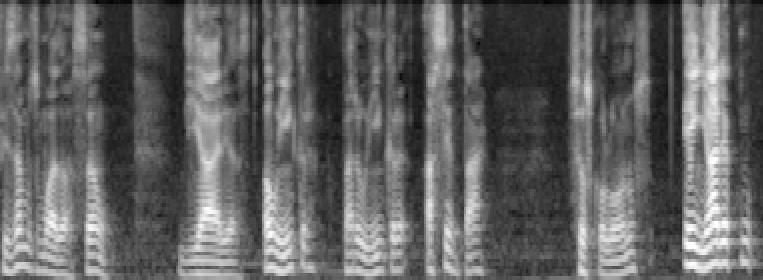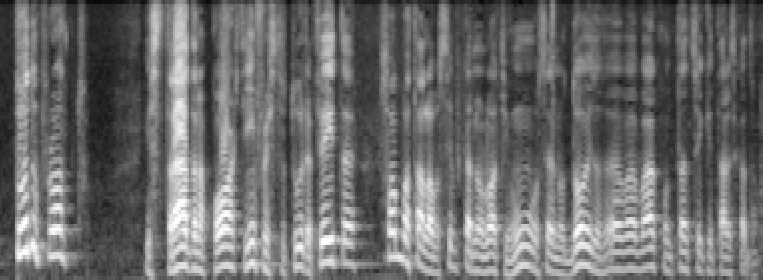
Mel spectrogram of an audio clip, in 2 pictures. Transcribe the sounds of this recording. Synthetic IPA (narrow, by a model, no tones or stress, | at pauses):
fizɛ̃mʊzũmɐad̪oasɐ̃w̃ | d̪iaɾjɐs | awĩkɾɐ | paɾɐʊĩkɾɐ | asẽnt̪aɾ | sewskolõnʊs | ẽj̃aɾjɐkõt̪ud̪ʊpɾõnt̪ʊ̥ | ɪst̪ɾad̪ɐnɐpɔɾt̪ɐĩfɾɐɪst̪ɾut̪uɾɐfejt̪ɐ | sɔbot̪alavosefi̥kɐnʊlɔt̪ɪũoseʒɐnʊd̪ojzosevavakõt̪ɐ̃nt̪ʊzekit̪aɾʊskad̪ɐũ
